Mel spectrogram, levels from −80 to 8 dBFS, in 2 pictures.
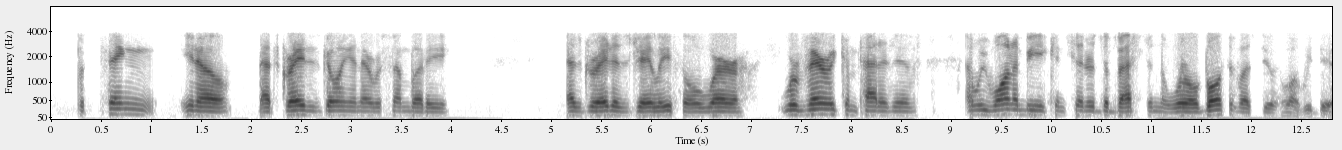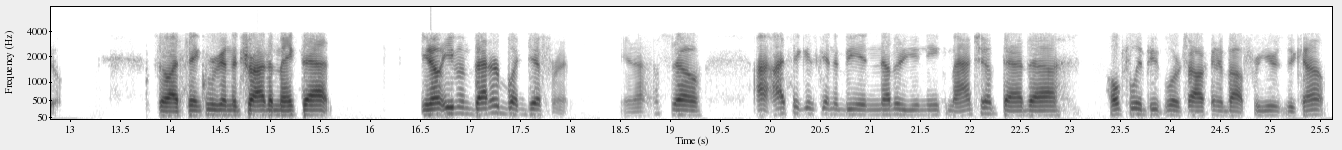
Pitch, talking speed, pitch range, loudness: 120 Hz, 185 wpm, 110-130 Hz, -21 LUFS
